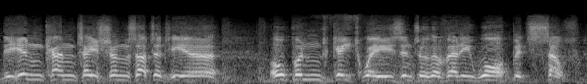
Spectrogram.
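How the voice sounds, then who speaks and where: A man's voice: sits high, fairly even intonation, a little slow, pushed and bright, faint music behind, heavily acted. A man playing a stern, commanding armored warrior lord in an audio drama, speaking in solemn, formal, archaic phrases. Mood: grim, rallying. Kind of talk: dramatic sci-fi war audio drama acting.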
